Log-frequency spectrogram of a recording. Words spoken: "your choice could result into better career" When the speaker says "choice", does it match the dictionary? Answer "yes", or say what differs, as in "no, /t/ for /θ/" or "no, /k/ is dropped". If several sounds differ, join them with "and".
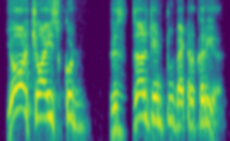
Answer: yes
